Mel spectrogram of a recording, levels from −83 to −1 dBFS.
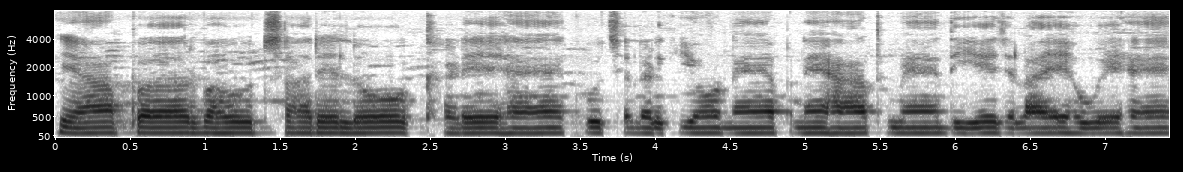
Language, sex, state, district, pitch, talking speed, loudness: Hindi, male, Jharkhand, Ranchi, 125 Hz, 135 wpm, -15 LUFS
